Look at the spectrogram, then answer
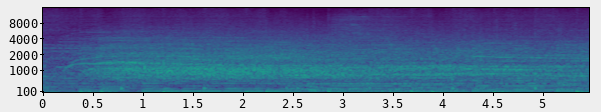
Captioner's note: crowd cheers and applauds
